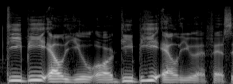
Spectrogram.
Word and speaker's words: LUFS: 21 lfs not DB lufs yeah don't confuse that so lfs is basically our new our new unit we are talking about and in in the English language it's very nice because you can pronounce it loves you know and we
